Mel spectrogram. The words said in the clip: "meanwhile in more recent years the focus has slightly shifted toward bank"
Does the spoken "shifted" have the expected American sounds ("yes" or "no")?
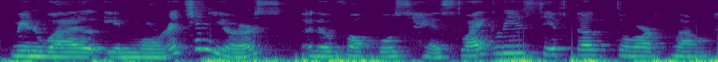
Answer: no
